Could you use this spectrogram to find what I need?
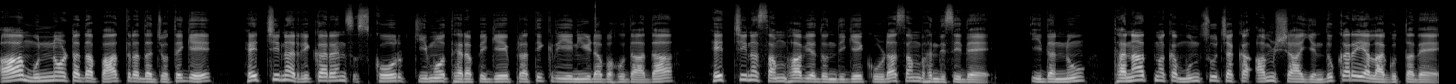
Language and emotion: Kannada, neutral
